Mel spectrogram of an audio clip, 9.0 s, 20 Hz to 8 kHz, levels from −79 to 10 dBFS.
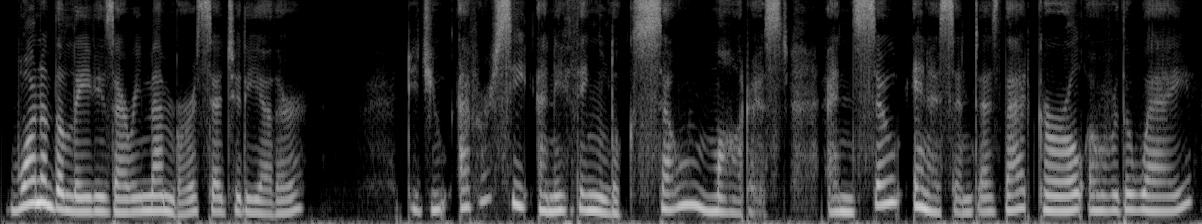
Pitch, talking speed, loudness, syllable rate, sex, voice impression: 210 Hz, 175 wpm, -18 LUFS, 5.1 syllables/s, female, feminine, adult-like, slightly weak, slightly raspy, calm, reassuring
